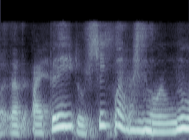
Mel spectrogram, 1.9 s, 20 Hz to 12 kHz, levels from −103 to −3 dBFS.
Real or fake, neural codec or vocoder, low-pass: fake; codec, 16 kHz, 0.5 kbps, FreqCodec, larger model; 7.2 kHz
